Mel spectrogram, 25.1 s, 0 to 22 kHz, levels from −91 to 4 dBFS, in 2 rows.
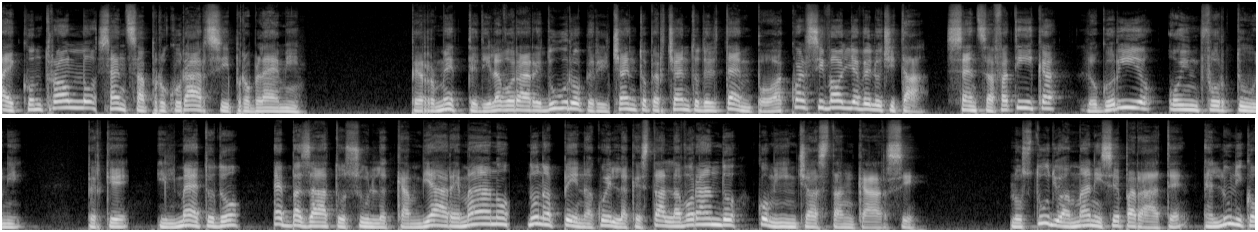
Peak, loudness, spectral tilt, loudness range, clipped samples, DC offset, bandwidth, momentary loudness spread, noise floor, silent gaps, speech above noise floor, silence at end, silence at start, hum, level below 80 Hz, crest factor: -2 dBFS; -17 LUFS; -6 dB/octave; 3 LU; under 0.1%; under 0.1%; 18 kHz; 6 LU; -56 dBFS; none; 41 dB; 0 s; 0 s; none; -44 dBFS; 14 dB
